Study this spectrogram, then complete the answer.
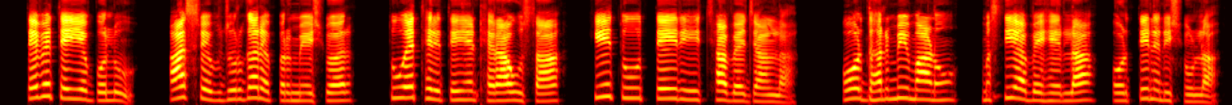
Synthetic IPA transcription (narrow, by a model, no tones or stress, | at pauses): t̪ɛːβɛt̪eːijeboːlu | aːsɾebʊzʊɾɡaɾɛpɐɾmeːʃwəɾ | t̪ueːt̪ʰeɾit̪ɛ̃ːĩjẽʈʰɛːɾaːusa | kit̪ut̪eːiɾiɪtːʃʰabɛd͡ʒaːɽ̃la | ɦoːɾd̪ʱɐɾmimaːɽ̃u | mɐsiːabɛɦeːɾlaɦoːɾt̪ɪnɾiʃʊ̃ɽ̃laː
